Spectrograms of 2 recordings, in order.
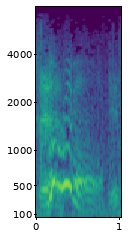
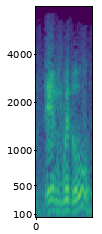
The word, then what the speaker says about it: Dinwiddie: Dinwiddie. Henrietta Dinwiddie. With an N, not an M, and the accent on the widdy, not on the din. What do you want me for, Miss Dinwiddle?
